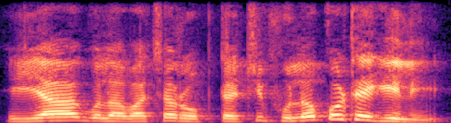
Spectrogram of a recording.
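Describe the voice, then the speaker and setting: A man's voice: high voice, fairly quick, a little mellow, close to an everyday voice. A man voicing a scolding, suspicious middle-aged aunt.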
